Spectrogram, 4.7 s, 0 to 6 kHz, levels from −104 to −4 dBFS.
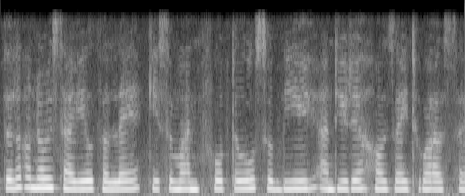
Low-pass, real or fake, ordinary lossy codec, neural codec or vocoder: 5.4 kHz; fake; none; codec, 16 kHz in and 24 kHz out, 0.6 kbps, FocalCodec, streaming, 2048 codes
